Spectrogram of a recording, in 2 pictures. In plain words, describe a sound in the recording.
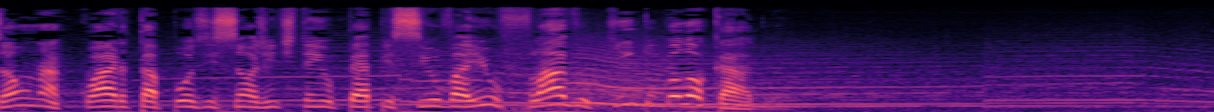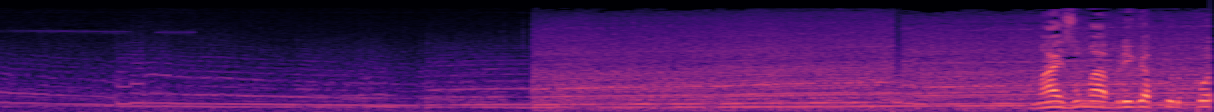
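Racing car engines roar and rev up and down as cars speed past.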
